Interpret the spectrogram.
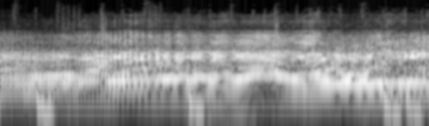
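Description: A modified car's engine pulling away, its pitch rising slowly and steadily as it accelerates. A few deep bass thumps that drop sharply in pitch come through it.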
